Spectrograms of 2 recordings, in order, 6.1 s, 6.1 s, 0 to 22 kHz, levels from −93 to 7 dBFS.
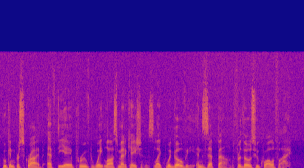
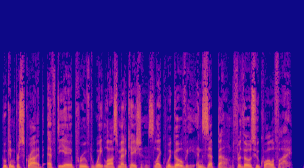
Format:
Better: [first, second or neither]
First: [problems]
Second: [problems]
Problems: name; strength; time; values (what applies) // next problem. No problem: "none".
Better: second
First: hiss; noticeable; throughout; 15 dB below the speech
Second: none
